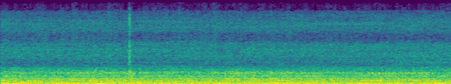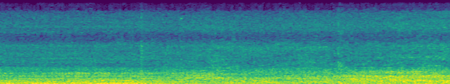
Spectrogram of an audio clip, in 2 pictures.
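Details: Oil burner temporarily converted to direct spark after a gas leak, run on low fire for a carbon burnout: steady, even roar with no pulsing, sputtering or flame-out; flame holding normally after a false-flame issue was fixed.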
